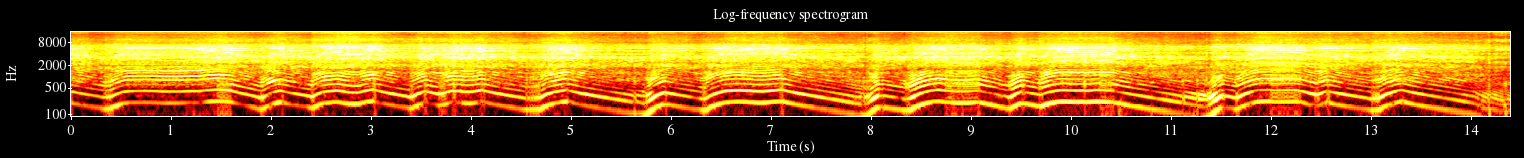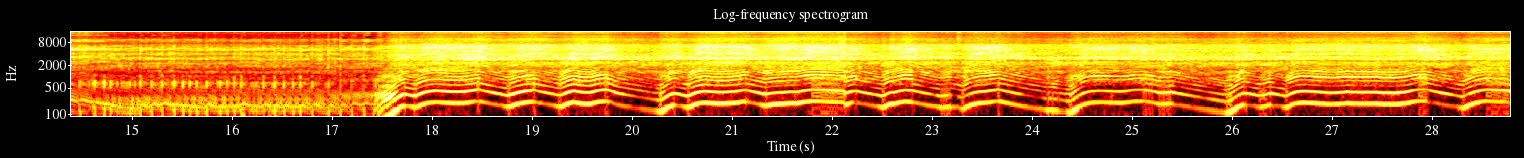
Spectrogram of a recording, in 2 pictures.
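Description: Husqvarna 560 XP two-stroke chainsaw cutting through a fallen tree trunk, its engine note repeatedly sagging as the chain bites the wood and climbing back every second or two. About halfway through it drops to a lower, quieter run for a few seconds, then revs up and cuts again.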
